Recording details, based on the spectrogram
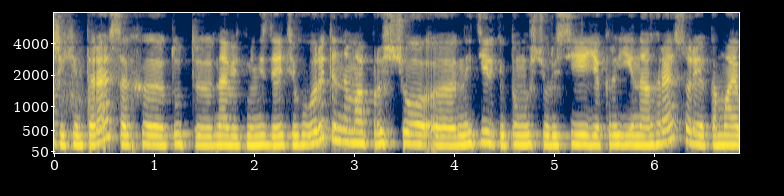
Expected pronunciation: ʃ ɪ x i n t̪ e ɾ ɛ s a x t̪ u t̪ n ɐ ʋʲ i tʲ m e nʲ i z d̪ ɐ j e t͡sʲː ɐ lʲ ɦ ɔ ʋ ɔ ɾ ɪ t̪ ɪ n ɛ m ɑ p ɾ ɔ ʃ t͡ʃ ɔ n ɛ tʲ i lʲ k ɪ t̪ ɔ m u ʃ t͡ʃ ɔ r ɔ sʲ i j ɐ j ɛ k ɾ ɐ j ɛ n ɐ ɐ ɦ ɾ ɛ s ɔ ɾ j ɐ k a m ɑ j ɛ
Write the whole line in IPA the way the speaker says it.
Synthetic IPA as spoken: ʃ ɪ x i n t̪ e ɾ ɛ s ɐ x t̪ u t̪ n ɑ ʋʲ i tʲ m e nʲ i z d̪ ɐ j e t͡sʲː ɐ ɦ ɔ ʋ ɔ ɾ ɪ t̪ ɪ n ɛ m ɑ p ɾ ɔ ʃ t͡ʃ ɔ n ɛ tʲ i lʲ k ɪ t̪ ɔ m u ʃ t͡ʃ ɔ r ɔ sʲ i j ɐ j ɛ k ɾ ɐ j i n ɐ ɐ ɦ ɾ ɛ s ɔ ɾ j ɐ k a m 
